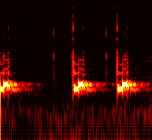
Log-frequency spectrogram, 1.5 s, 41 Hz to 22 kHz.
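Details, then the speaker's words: Kirisun DP770 DMR radio after submersion in a sink, dried and water blown from speaker: clean clear alert beeps with no buzz or muffling; normal alert tones. "sound normal again so I can say that the carries on DP 717 is as waterproof as it claims to be"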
